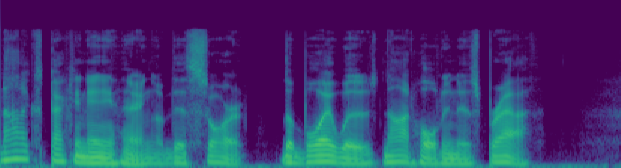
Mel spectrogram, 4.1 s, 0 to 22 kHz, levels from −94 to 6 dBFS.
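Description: Speech recording; no technical faults found.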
